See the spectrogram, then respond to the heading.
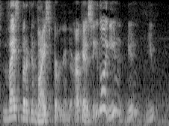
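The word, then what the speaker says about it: Weißburgunder: That's a double S. Weissburgunder.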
